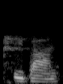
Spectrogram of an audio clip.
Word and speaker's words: Yvonne: Yvonne Thomas. Y-V-O-N-N-E. Last name Thomas, T-H-O-M-A-S.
